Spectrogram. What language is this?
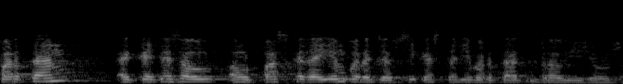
Catalan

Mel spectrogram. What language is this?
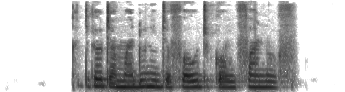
Swahili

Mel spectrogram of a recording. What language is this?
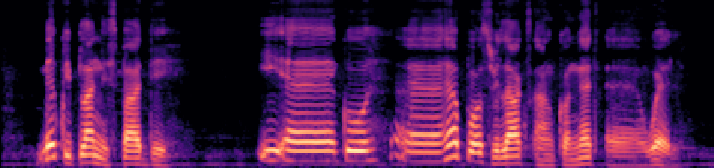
Nigerian Pidgin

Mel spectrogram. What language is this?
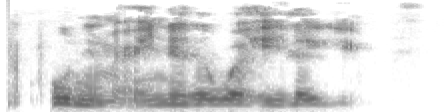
Kabyle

